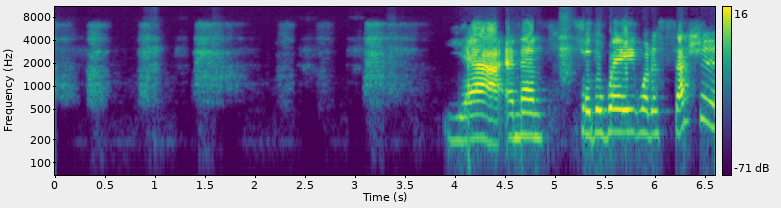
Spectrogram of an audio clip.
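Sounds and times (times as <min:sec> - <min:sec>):
deep open-mouth breathing and exhaling: 0:00.0 - 0:03.9
speech: 0:03.9 - 0:06.5.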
